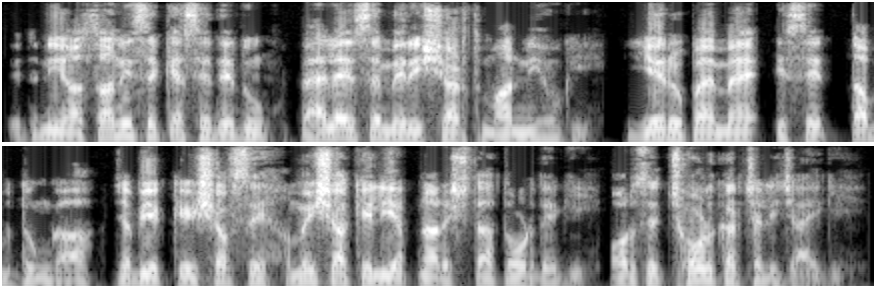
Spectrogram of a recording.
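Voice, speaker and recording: A man's voice: medium pitch, expressive, brisk, few pauses, husky, no echo, studio quality. A man voicing a cold, scornful rich father. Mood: stern. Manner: harsh and scornful. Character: stern rich old father, cold and proud. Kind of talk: animated storybook voice acting.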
